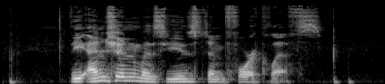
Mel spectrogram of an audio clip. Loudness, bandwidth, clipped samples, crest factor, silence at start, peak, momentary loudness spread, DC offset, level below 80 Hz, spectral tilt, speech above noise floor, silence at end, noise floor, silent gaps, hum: -19 LUFS; 17 kHz; under 0.1%; 18 dB; 0.1 s; -2 dBFS; 13 LU; under 0.1%; -60 dBFS; -4.5 dB/octave; 31 dB; 0.3 s; -50 dBFS; none; none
